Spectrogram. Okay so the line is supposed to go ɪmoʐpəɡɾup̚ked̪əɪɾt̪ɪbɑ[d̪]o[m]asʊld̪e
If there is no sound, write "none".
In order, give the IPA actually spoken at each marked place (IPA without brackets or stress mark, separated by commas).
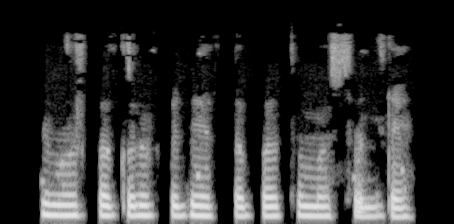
t̪, m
